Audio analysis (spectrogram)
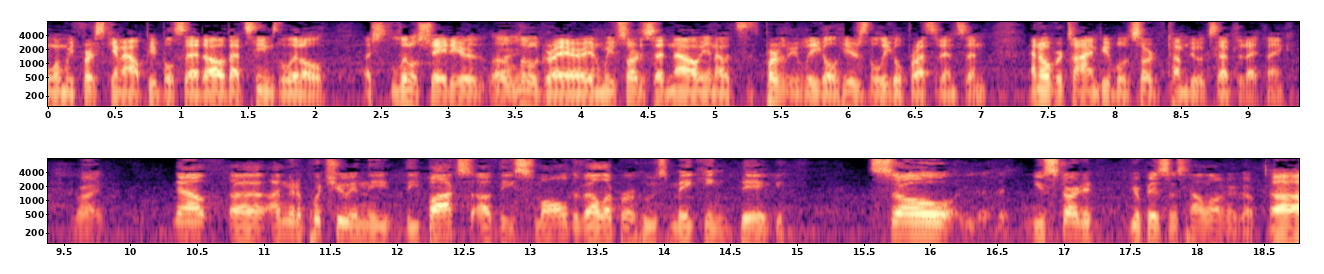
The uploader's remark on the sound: Macworld Podcast Live from Expo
